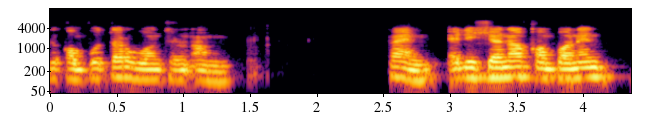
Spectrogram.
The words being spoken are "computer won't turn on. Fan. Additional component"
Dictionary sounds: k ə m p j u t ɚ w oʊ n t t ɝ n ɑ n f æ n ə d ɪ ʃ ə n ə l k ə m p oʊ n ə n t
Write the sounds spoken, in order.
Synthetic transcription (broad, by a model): k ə m p u t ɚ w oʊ n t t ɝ n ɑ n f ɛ n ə d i s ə n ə l k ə m p oʊ n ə n t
